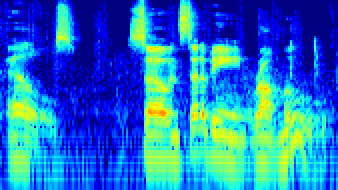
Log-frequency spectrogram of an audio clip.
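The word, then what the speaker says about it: Ramuh: for this dent but I've learned that Roma is actually pounced Ramu or a Texan we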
